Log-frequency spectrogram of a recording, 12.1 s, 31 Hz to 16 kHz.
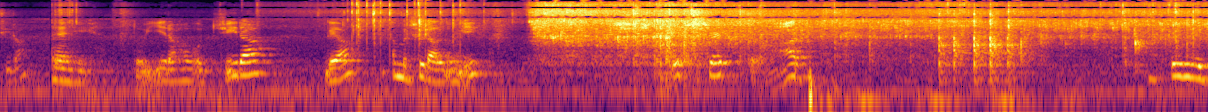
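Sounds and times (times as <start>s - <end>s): chillies sizzling in hot oil: 3.1s - 12.0s.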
